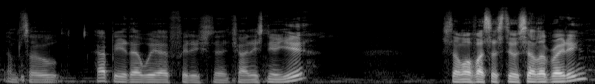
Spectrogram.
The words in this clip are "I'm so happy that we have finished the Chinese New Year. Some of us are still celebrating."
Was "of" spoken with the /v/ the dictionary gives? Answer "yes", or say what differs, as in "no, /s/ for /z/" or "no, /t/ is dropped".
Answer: yes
